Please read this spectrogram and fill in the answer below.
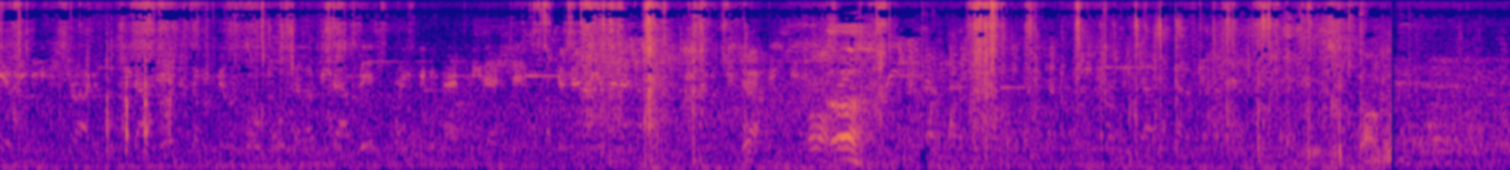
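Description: Quiet outdoor ambience with a few faint knocks, and one short rising-then-falling vocal sound from a person about eight and a half seconds in.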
